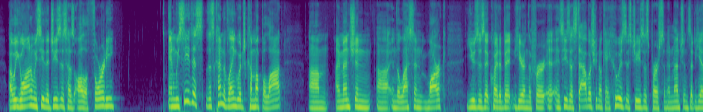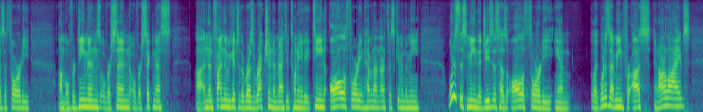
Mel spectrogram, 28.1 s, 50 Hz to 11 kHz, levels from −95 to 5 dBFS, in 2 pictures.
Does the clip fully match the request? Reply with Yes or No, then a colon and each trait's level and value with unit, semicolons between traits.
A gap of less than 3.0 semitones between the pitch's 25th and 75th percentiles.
Yes: narrow, 2.5 semitones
